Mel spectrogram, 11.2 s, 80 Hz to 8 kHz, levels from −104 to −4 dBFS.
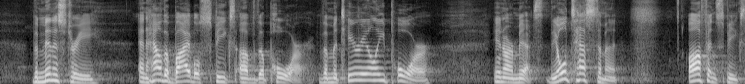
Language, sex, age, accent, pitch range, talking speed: English, male, 50-69, American, 145-205 Hz, 115 wpm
